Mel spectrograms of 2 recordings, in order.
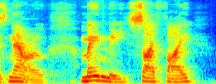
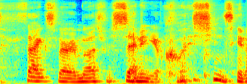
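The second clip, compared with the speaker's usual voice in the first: heavily sarcastic tone; 3 dB louder than usual. Thanking listeners at the end of a segment, sounding sarcastic. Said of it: "I did it so sarcastically".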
